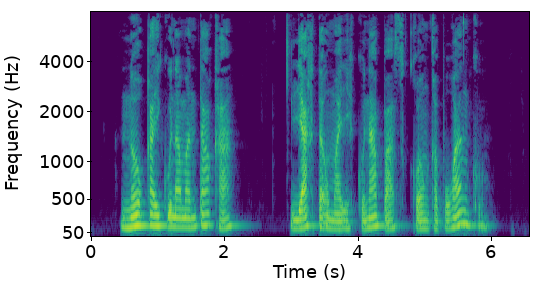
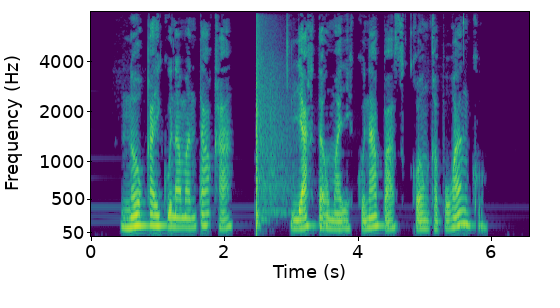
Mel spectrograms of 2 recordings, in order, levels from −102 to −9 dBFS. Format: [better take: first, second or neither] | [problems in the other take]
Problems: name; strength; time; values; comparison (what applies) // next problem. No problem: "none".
first | noise reduction (classical method spectral subtraction)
